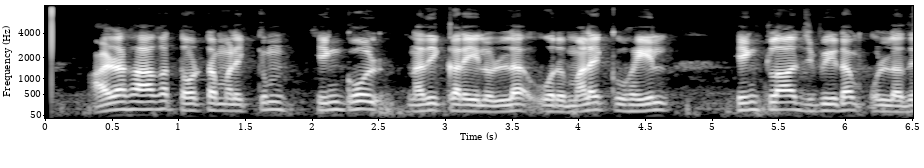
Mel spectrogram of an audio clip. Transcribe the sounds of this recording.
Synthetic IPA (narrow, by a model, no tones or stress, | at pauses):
ʔɐ̰ɻɐɣaːɣɐt̪ːoːʈrɐmɐɭɪkːɯmhɪŋɡoːlnɐðɪkːɐɾɐjɪlɯɭːɐʔɔɾɯmɐlɐɪkːɯɣɐjɪl | hɪŋɡlaːd͡ʒʋiːɽɐmʊ̰ɭːɐðɯ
